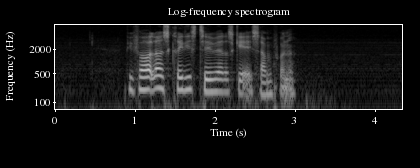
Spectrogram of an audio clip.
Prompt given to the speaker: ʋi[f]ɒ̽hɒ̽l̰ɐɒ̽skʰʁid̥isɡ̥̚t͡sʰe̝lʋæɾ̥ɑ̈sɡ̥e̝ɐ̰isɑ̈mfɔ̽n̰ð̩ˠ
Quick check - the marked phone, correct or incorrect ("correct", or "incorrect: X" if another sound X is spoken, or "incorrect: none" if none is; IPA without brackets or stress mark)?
correct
